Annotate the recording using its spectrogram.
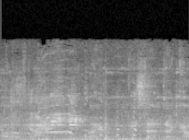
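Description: Indistinct voices of riders on a spinning ride car, over a steady low rumble.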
